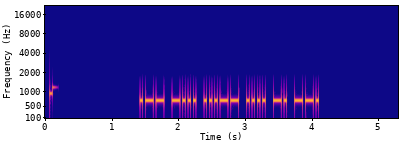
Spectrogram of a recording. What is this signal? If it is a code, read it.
Morse code, heard as a keyed tone, about 30 wpm, 700 Hz. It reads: WB3HNG
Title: USA Call Signs 30wpm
